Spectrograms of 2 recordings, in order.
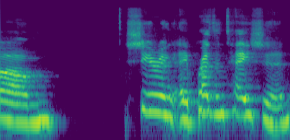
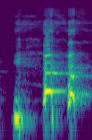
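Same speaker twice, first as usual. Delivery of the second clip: high delighted laugh; 4 dB louder than usual. Real, not acted. Laughing at viewers still hugging.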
